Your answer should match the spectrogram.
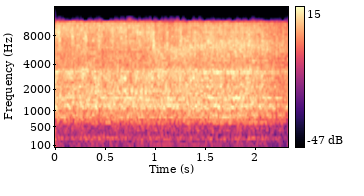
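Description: A 2002 Chevrolet Malibu engine idles steadily and close by, a constant broadband hum with a low rumble that holds throughout, and no voices over it.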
